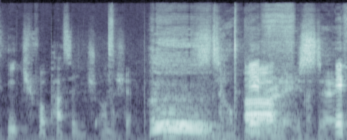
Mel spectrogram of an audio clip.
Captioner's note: gasp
